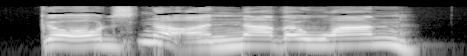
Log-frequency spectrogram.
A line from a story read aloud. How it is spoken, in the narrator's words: cursed someone from the crowd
